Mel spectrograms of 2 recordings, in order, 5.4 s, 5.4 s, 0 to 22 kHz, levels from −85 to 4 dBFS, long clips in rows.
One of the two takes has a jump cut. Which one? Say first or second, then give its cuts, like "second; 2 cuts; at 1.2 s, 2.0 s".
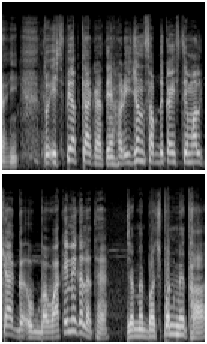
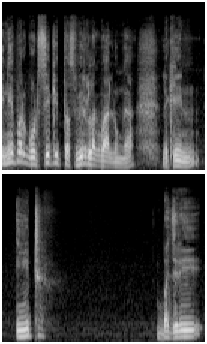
first; 1 cut; at 4.4 s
